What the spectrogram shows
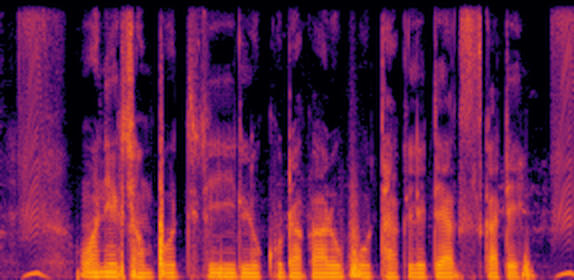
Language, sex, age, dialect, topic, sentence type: Bengali, male, <18, Northern/Varendri, banking, statement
